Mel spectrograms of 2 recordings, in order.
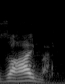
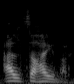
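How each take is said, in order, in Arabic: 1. الكلمة تبدأ مباشرة بصوت 'z'. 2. الكلمة تبدأ بصوت 'al'. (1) "ده نطق الدارج وده غلط" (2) "لما ننطقه ننطقه كده"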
